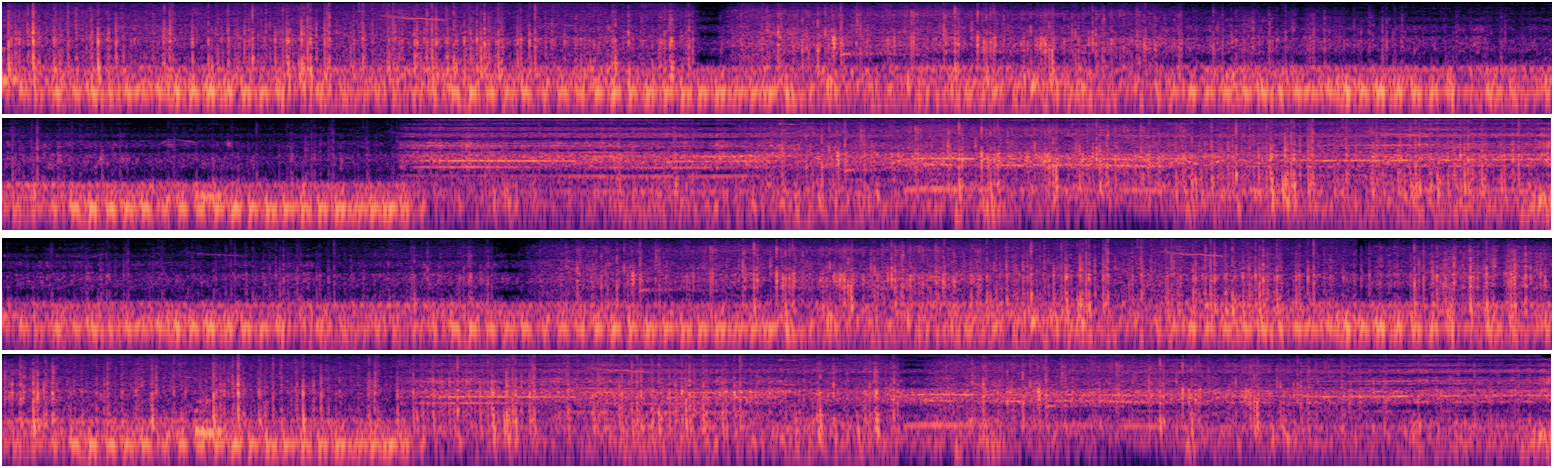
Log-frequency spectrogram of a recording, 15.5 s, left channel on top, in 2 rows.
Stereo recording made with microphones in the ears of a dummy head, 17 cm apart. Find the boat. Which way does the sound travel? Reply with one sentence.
In this clip you hear the boat stay in one place.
